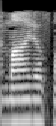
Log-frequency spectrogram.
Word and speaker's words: mind: It takes my mind off my work, 能把我的注意力呢，从工作上转移开来。这地方一定注意这个 mind 的读音，然后 mind 和后面的 off, off, 一定要连读起来。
